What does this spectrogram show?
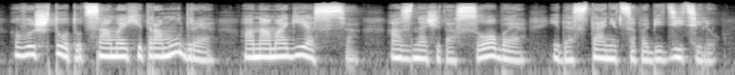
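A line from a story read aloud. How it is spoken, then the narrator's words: Hissing. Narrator (Russian): Зашипели остальные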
